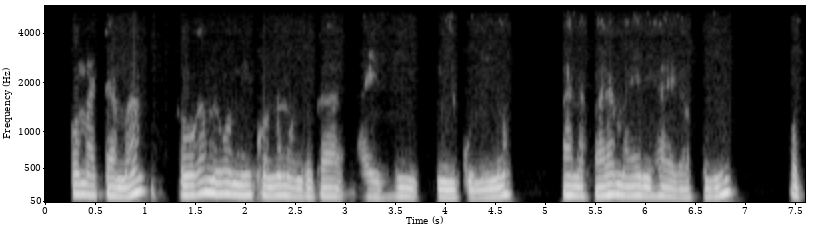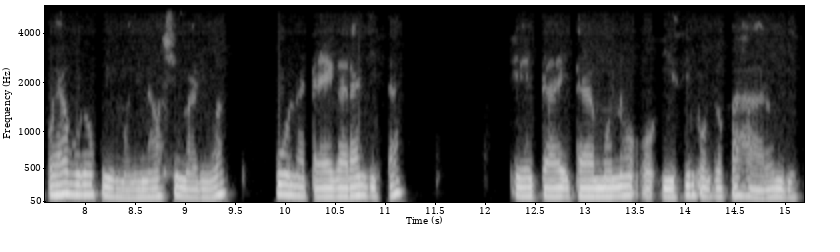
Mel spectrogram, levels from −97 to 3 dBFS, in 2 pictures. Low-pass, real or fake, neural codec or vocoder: 5.4 kHz; real; none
